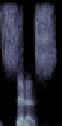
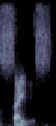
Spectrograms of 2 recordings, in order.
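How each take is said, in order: First: It is said so it sounds like 'sit us'. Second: It is said the ordinary way, unlike 'sit us'. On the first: The speaker calls it wrong. "I like to mispronounce words so that I remember them better. I pronounce it situs" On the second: The speaker calls it right. "People's preference for location is called situs"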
